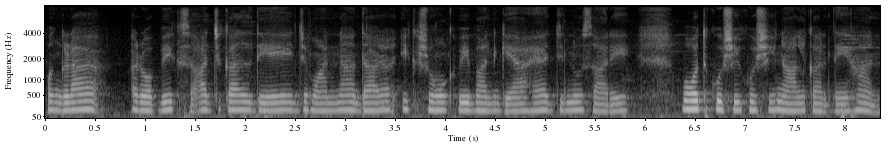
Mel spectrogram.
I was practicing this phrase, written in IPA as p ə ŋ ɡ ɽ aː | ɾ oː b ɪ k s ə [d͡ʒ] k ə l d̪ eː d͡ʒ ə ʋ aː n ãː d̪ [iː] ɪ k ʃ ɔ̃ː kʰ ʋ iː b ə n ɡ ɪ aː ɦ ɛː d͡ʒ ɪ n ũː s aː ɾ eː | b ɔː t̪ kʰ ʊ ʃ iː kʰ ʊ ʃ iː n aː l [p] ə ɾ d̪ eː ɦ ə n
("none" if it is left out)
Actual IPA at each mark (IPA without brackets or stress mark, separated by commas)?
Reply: d͡ʒ, aː, k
